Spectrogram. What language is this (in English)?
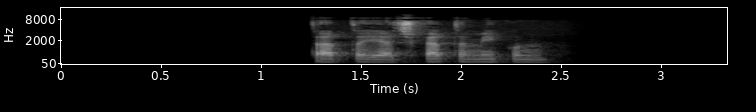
Santiago del Estero Quichua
